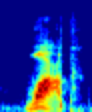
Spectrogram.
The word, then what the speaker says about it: WAP: Cardi B's new single, and I am pronouncing it the way I've been told it's pronounced, WAP, featuring Megan Thee Stallion, debuts straight in at number one.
